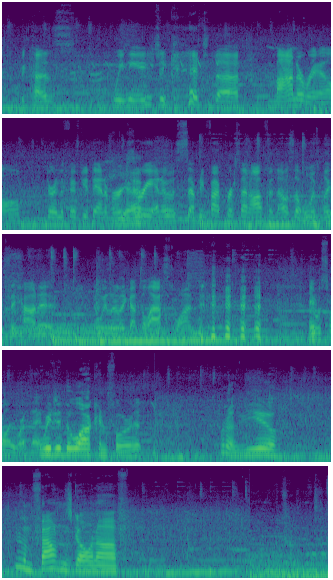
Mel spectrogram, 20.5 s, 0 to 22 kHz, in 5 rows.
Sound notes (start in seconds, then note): 10.6 laughs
